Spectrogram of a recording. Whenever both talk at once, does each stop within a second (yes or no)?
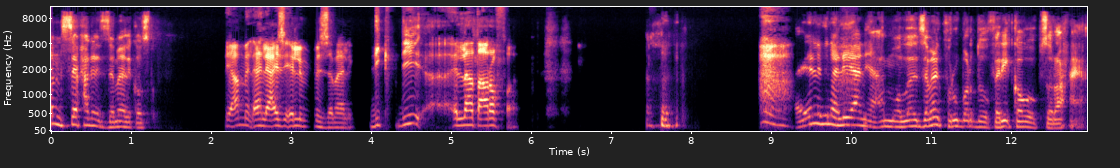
yes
